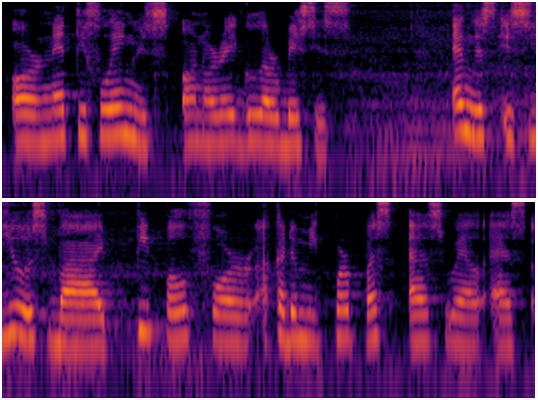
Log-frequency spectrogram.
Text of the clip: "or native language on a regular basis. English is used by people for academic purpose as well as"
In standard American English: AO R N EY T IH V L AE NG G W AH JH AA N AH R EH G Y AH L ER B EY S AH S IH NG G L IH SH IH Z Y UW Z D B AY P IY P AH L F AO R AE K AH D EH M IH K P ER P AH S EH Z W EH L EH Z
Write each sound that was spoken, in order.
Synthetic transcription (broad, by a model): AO R N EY T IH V L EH NG G W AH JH AA N AH R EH G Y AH L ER B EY S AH S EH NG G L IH S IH S Y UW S B AY P IY P AH L F AO R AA K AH D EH M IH K P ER P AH S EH S W EH L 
